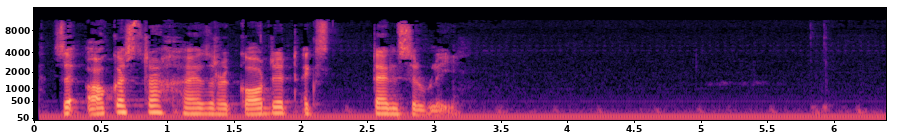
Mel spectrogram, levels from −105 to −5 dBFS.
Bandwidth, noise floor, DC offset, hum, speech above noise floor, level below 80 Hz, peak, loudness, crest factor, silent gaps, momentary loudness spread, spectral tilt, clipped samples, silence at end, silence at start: 11.5 kHz; -47 dBFS; under 0.1%; 50 Hz at -45 dBFS; 20 dB; -50 dBFS; -10 dBFS; -29 LUFS; 22 dB; none; 24 LU; -5 dB/octave; under 0.1%; 0 s; 0.05 s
